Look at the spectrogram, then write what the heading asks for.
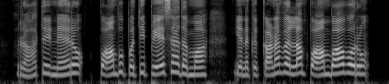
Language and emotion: Tamil, fearful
